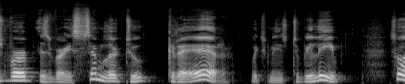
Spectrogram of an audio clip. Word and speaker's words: creer: Now as a side note, this verb is very similar to creer, which means to believe. So it's important to be careful when you pronounce each of these because they can completely change the meaning of what you're saying.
